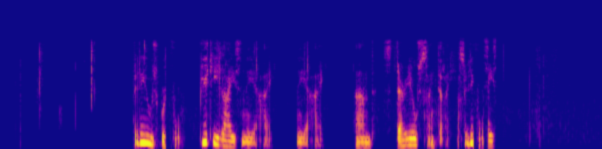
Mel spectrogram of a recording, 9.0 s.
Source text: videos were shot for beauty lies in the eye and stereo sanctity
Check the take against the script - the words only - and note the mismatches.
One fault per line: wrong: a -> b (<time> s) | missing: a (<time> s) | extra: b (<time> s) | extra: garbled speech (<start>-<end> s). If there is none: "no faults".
missing: shot (2.5 s)
extra: the eye (4.5 s)
extra: garbled speech (6.9-7.5 s)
